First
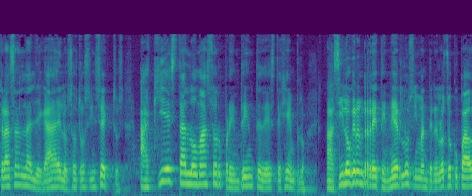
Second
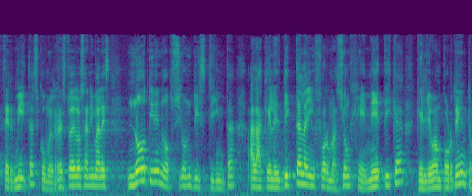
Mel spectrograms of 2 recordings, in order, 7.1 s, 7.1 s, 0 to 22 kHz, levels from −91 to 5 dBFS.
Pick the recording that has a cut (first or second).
first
